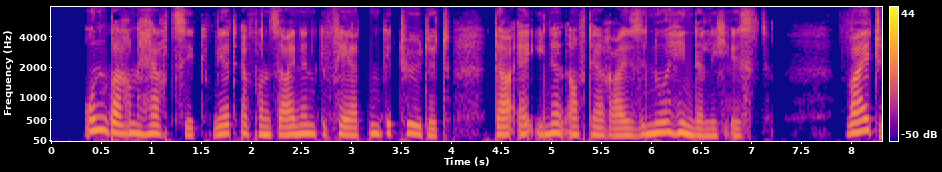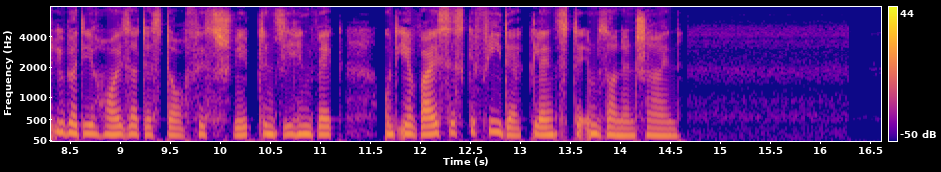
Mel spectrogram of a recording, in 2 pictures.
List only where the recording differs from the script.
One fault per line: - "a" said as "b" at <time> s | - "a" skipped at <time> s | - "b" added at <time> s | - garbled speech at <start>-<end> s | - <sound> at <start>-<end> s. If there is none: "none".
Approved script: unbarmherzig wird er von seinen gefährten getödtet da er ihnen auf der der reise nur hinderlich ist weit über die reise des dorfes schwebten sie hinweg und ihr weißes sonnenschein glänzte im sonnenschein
- "der" skipped at 5.6 s
- "reise" said as "häuser" at 8.8 s
- "sonnenschein" said as "gefieder" at 12.5 s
